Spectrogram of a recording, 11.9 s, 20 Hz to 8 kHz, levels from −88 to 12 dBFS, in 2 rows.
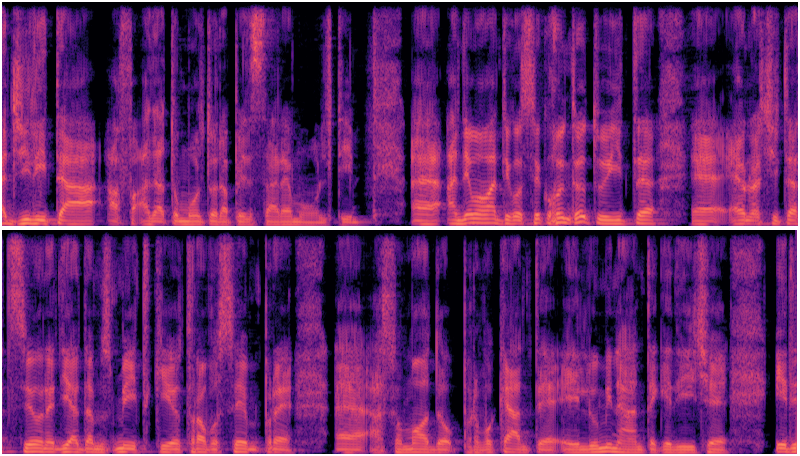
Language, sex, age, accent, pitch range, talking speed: Italian, male, 40-59, native, 100-120 Hz, 180 wpm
